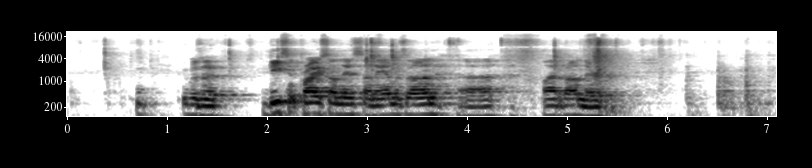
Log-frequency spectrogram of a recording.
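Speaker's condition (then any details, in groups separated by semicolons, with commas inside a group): No condition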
